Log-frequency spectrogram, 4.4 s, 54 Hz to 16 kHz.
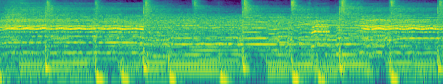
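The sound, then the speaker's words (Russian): Loud full-band rock music from a 1980 album plays, with thick sustained guitar chords over a steady, driving drum beat striking about twice a second. No voices are heard. “Это альбом 80-го года «…».”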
